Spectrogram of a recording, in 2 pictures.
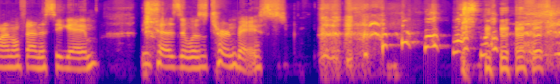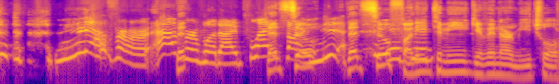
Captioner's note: laughter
